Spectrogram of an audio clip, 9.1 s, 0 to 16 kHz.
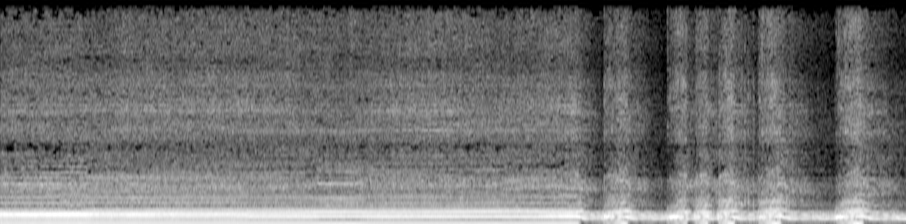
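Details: Ported Husqvarna 385 chainsaw during break-in, tune left slightly rich with a little top-end burble, cutting very hard oak: strong steady high note at full revs in the cut, dropping and rising as it eases out; normal cutting under load.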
